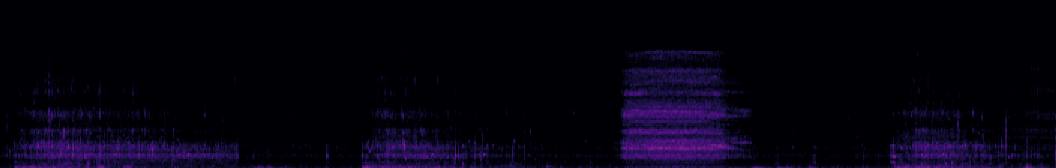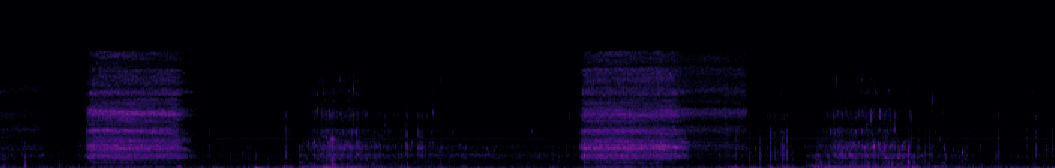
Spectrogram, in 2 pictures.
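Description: Scuba diver breathing underwater through a regulator: hissing breaths alternating with bubbling exhalations every few seconds.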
